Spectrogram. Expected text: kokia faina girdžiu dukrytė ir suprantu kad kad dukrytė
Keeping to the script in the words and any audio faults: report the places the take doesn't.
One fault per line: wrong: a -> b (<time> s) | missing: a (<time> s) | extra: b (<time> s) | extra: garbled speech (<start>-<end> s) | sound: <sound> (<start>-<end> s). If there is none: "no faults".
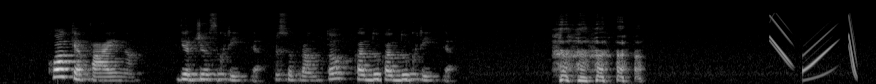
sound: laugh (5.5-6.5 s)
sound: chirp (7.7-8.6 s)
